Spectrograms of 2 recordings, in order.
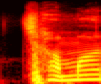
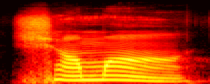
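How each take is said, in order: First: क्षमा said as t͡ʃʰəma with छ; wrong take of क्षमा like छमा; wrong pronunciation. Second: क्षमा with क्ष as ʃ-like cluster; correct pronunciation. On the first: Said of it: "नहीं बोलते". (क्षमा गलत, छमा जैसा) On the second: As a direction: model क्षमा for the class. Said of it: "क्षमा नहीं बोलते". (क्षमा सही उच्चारण) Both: Shown as a demonstration.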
